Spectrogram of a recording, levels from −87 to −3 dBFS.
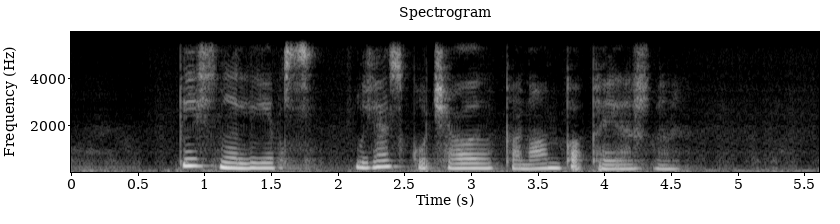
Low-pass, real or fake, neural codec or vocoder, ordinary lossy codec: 5.4 kHz; fake; codec, 16 kHz, 1 kbps, FunCodec, trained on Chinese and English, 50 frames a second; none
